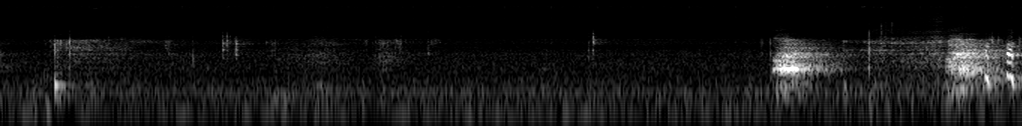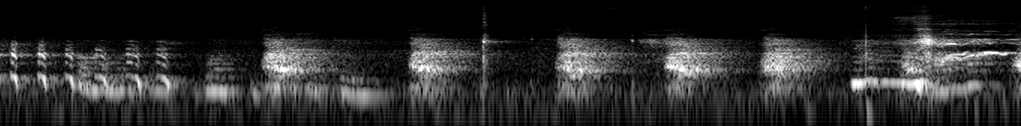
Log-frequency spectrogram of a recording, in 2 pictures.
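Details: A chocolate tri merle English Bulldog going crazy barking at a bucket after knocking it over with other dogs; quiet start with a man talking, then loud, hoarse, rapid barks and growly yelps in bursts about every second.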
